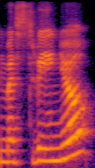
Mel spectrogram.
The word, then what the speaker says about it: Mestrinho: You're pronouncing that the Australian way, and that's all I ask. Could you do it the Italian way for me? It's actually Portuguese. So if you're Portuguese, it's actually Mestrinho.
